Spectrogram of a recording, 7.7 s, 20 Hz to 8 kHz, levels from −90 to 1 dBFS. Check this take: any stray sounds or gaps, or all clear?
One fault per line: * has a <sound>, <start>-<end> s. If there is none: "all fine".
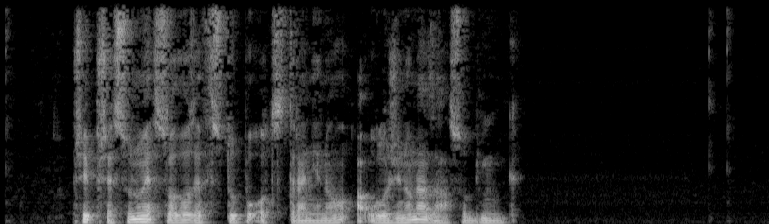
all fine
